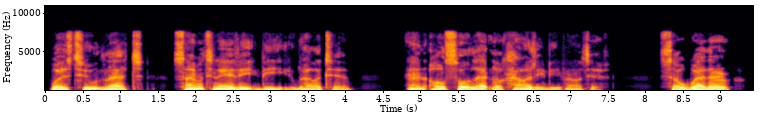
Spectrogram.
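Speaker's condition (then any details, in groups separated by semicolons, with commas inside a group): Parkinson's; must move about during interview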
